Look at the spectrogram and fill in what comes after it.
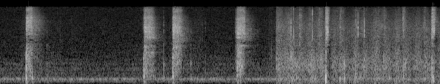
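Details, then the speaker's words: Several short, hissy, sneeze-like nose snorts from a pet flying squirrel; the owner believes these are nose sounds made when excited, e.g. while playing or when uncomfortable being held. "맨처음 피워 보시는 분들은 되게 걱정많이 아십니다 아이들이 기침을 하는게 아닌가 재채기를 하는 게 아닌가 그래서 감기에 걸린 거 아닌가 이런 고민하신 분들이 계시는데"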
